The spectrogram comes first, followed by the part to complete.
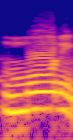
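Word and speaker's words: morning: আলি ইন দা মর্নিং। মর্নিং আরটা উচ্চারণ হবে না।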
